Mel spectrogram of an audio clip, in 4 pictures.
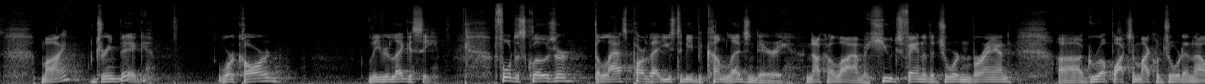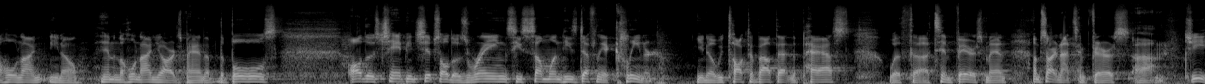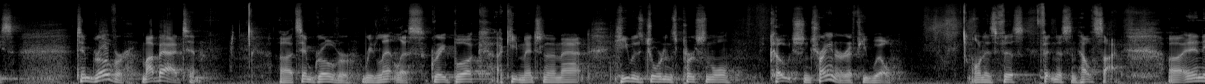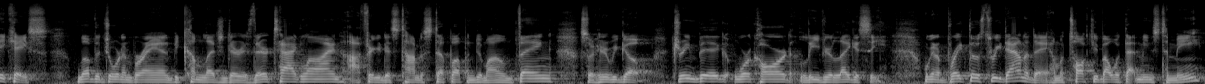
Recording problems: squashed, flat; heavily

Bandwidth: 18.5 kHz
